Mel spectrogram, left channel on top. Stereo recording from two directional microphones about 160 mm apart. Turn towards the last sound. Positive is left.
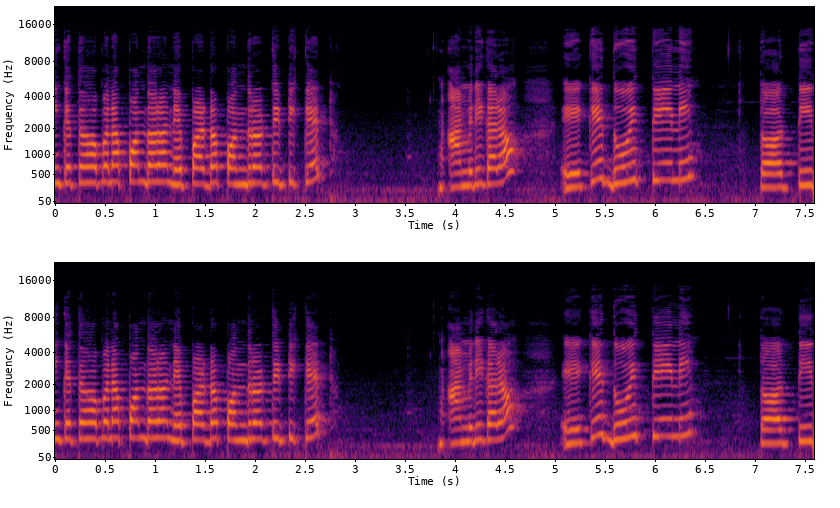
turn(degrees=30)  # may be behind; listen again after turning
